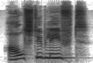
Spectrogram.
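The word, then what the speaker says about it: alstublieft: all right repeat one more time after me all stu believed all stu believed good else you believed als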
